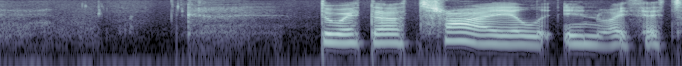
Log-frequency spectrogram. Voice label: "traul", Welsh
